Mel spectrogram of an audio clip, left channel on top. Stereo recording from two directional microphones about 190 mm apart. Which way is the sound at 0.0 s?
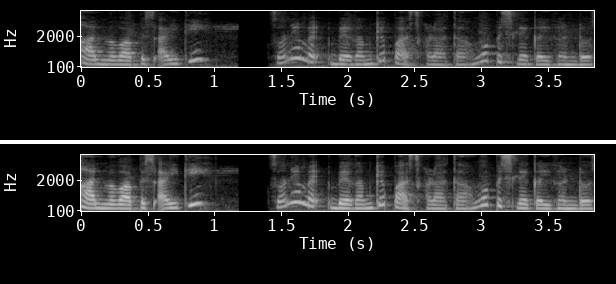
50° right (ahead or behind).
